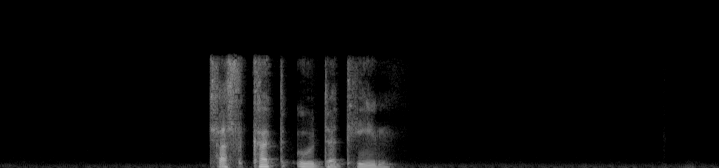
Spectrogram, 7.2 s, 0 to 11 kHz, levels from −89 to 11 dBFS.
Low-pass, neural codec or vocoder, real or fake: 7.2 kHz; codec, 16 kHz, 1.1 kbps, Voila-Tokenizer; fake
